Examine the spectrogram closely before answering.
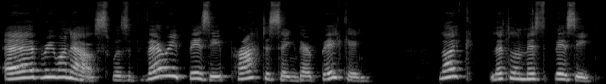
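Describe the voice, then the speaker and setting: A woman reading a children's story aloud in an expressive, deliberate way, drawing out key words for emphasis. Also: high-pitched.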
